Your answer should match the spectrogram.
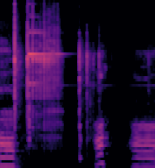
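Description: A small metal washer clinks onto the workbench and rings briefly with a bright, high tone, fading within about a second. A man's short "oh" follows.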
